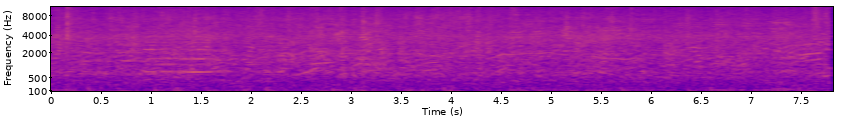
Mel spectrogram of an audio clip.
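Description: A large outdoor crowd chatters and murmurs.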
